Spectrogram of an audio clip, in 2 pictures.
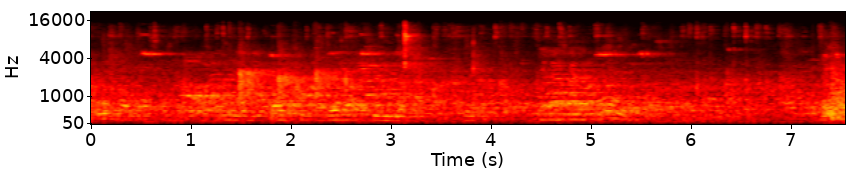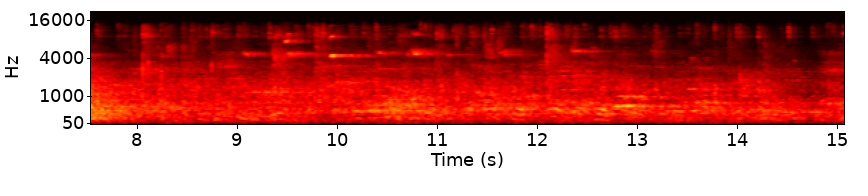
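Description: Table tennis rally: the ball clicks off the rackets and the table again and again, each hit a short, sharp tick. Background voices chatter throughout.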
